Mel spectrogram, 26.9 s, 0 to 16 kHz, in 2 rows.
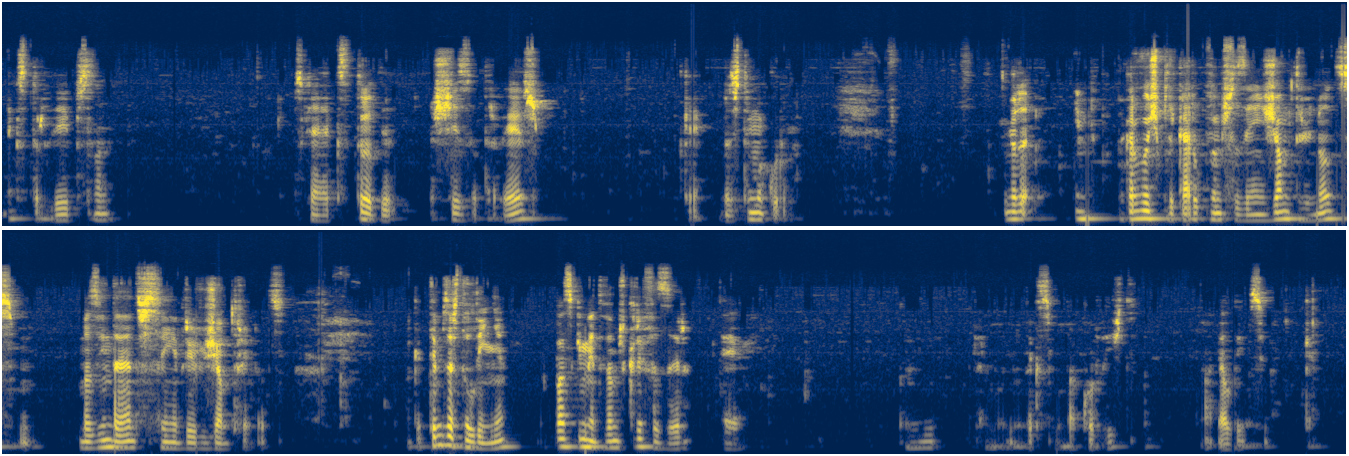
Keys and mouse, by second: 0.0 middle click, 0.4 e, 2.7 middle click, 3.6 e, 6.2 Tab, 6.7 middle click, 7.8 middle click, 10.8 shift+middle click, 11.3 middle click, 11.6-11.9 shift+middle drag, 12.8 right click, 13.2 shift+middle drag, 13.9 g, 14.8-15.2 middle drag, 15.5 shift+middle click, 16.1-16.6 middle drag, 16.8 middle click, 17.3 shift+middle drag, 18.0 middle drag, 19.0 click, 19.4 middle click, 20.6 shift+middle click, 23.6 n, 24.1 n, 24.9 click.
